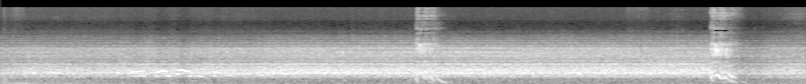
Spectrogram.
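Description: Uniden Grant XL CB radio receiving: a steady hiss of static from its speaker, narrow and radio-like, with no clear voice. A couple of brief falling whistles cut through it about five seconds in and again near the end.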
